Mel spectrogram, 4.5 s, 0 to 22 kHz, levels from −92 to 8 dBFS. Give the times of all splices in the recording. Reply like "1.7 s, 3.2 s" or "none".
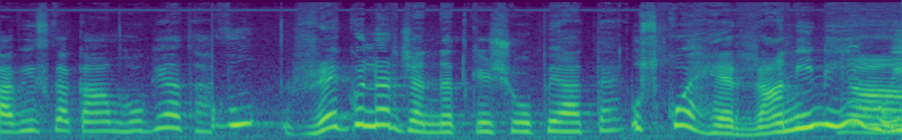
1.0 s, 3.0 s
